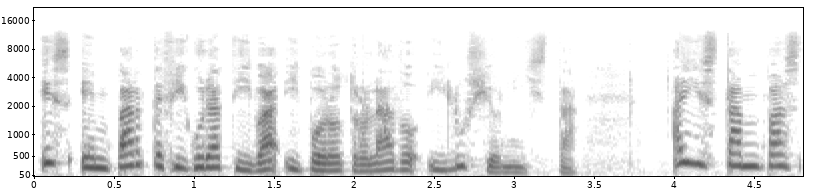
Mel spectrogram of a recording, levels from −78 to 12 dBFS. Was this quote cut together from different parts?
yes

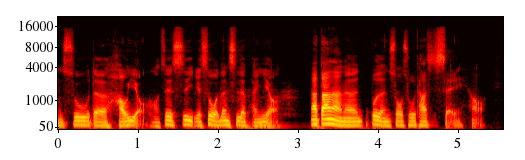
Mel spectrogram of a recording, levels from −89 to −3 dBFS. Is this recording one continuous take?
no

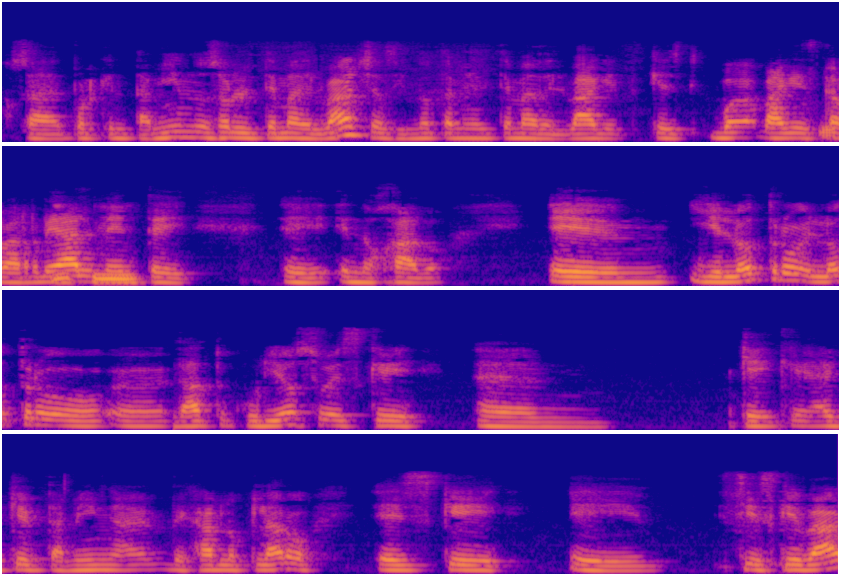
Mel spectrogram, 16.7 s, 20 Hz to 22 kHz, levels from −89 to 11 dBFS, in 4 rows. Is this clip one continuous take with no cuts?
no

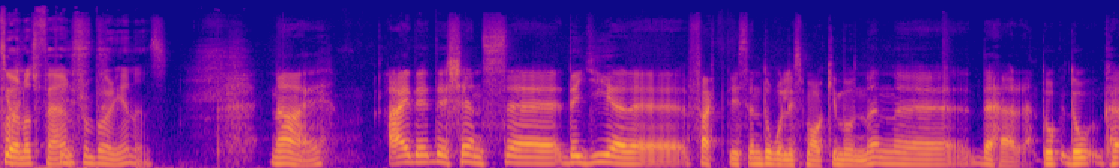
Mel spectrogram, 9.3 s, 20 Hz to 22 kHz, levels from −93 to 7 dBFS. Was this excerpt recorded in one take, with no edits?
yes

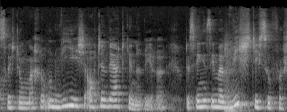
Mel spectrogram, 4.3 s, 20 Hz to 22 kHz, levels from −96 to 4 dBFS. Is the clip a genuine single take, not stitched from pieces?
yes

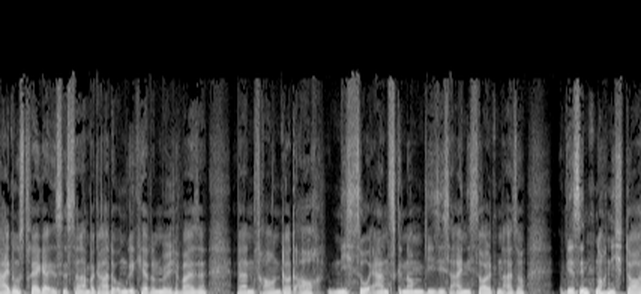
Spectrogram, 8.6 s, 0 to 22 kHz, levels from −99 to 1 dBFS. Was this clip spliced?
no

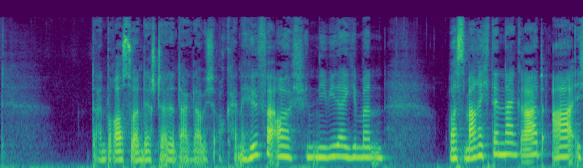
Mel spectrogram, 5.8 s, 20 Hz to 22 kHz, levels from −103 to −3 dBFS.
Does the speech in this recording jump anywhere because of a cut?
yes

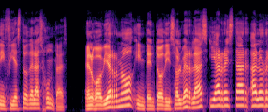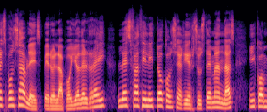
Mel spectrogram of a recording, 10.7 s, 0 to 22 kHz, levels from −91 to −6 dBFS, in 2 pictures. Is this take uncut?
yes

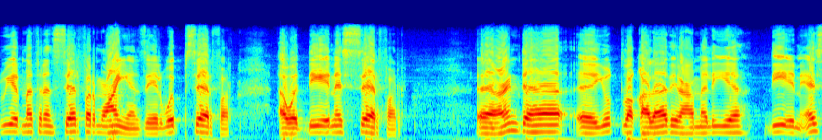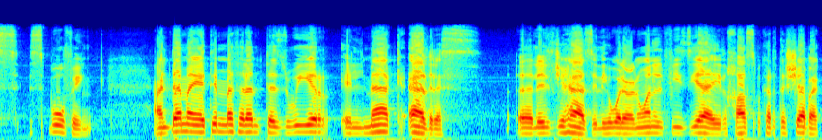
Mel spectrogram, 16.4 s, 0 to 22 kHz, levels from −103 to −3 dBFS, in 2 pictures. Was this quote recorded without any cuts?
yes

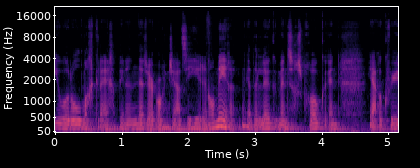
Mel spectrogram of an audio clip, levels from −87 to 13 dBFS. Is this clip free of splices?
no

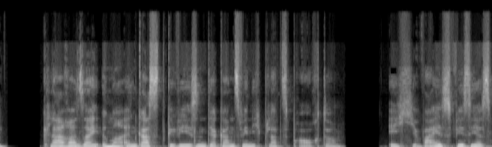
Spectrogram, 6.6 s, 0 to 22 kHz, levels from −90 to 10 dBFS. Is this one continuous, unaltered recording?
yes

